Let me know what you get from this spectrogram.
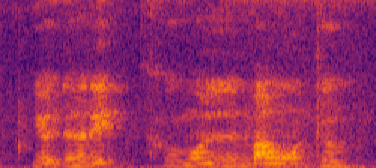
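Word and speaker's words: يدرككم الموت: Jadi membacanya adalah memasukkan suara kaf yang pertama ke dalam kaf yang kedua seolah-olah diidghamkan. Jadi membacanya adalah satu huruf kaf. Yudrikumul mautu. Nah ya. Jadi sifat hamznya pada kaf yang pertama ini menjadi hilang karena dia dimasukkan atau diidghamkan pada kaf yang kedua. Jadi membacanya yudrikumul mautu. Jadi yang bacaan yang salah atau yang tidak benar adalah yudrikumul mautu ya.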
